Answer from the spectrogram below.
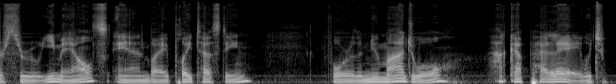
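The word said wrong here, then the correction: Hakkaa Päällä: Uh, I would pronounce it Hakapelle. If you speak with someone from, from Finland, they would say Hakapelle, I think.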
